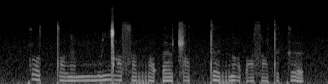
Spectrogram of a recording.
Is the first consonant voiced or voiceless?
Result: voiceless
